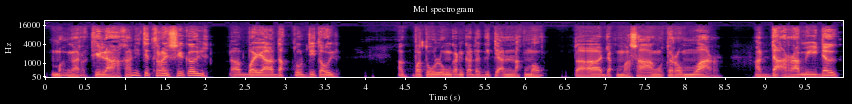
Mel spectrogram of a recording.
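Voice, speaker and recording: A man's voice: lowish voice, normal speed, darkish tone, close to an everyday voice. A man with an Ilocano accent playing a bossy, demanding elderly man in a radio drama, blunt and nagging. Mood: grumbling.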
